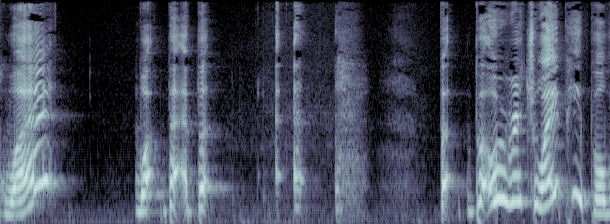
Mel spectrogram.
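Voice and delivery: imitating affronted rich people; flustered disbelief. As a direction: stammer in high, hammed-up shock. Voices couple caught out, spluttering.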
